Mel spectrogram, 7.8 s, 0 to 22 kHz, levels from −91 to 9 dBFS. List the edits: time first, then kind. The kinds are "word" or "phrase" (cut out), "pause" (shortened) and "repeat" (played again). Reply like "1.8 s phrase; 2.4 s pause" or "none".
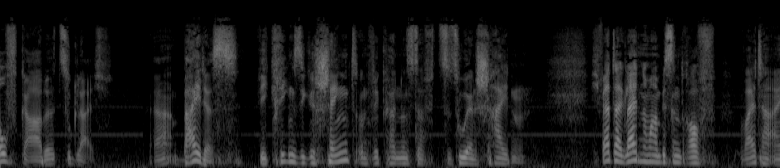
1.2 s pause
